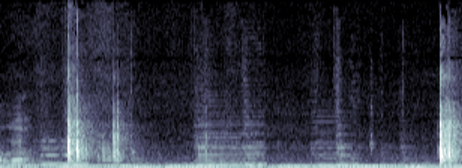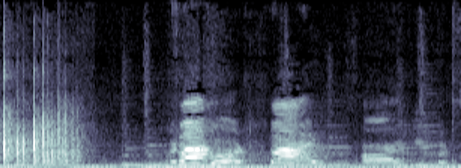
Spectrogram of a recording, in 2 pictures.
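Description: A small die rattles and clatters in a quick burst of clicks about halfway through, a roll in the Mouse Trap board game. Children's background music plays throughout.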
